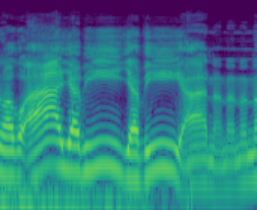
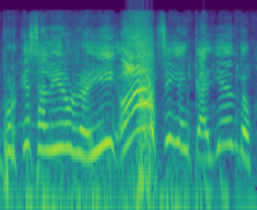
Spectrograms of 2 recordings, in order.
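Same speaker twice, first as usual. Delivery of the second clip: high, loud disbelieving questions; can't believe what he's seeing; real astonished outburst; 9 semitones higher, 5 dB louder than usual. Real, not acted. Players suddenly fly off.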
